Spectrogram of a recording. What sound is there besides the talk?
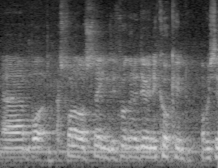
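No distinct noise like a dog, phone or traffic.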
